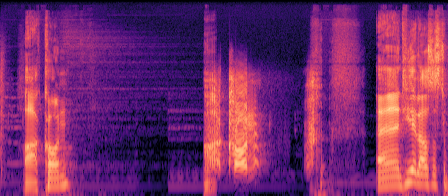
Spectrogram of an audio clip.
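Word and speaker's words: Haakon: hakon hakon he has he gives me like a norwegian vibe and like every time you speak like a non-english language you're supposed to like properly pronounce things without like this weird english stuff where you just like often have to learn by heart so he's more like hakon and he allows us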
